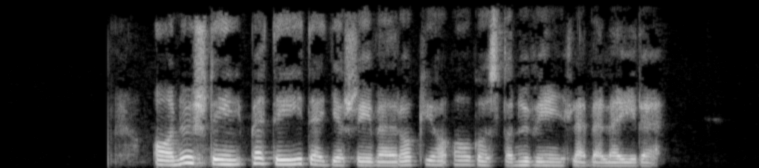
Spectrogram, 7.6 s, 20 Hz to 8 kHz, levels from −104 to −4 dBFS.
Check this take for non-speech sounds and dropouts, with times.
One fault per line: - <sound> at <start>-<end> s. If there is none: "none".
none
